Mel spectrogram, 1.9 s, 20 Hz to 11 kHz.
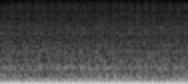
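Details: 1994 Isuzu cab-over diesel truck with Allison automatic, sitting 3 years, restarted after sitting a while: deep steady idle, even firing pulses, no stumbling or knocking; healthy restart.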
